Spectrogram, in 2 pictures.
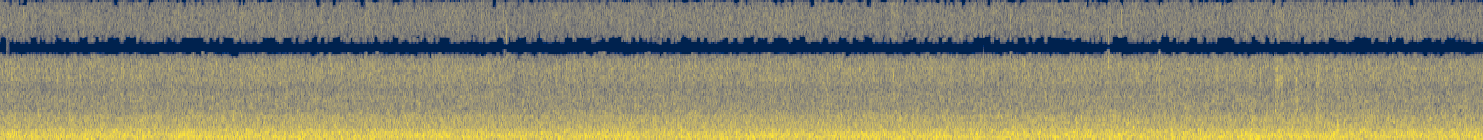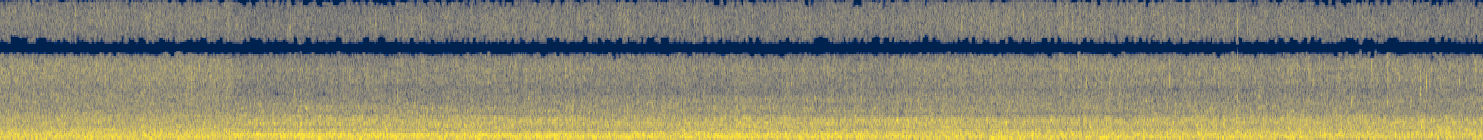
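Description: Small rocky stream running steadily over stones and riffles. Its rushing shifts slightly in tone a little past the middle.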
